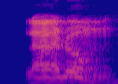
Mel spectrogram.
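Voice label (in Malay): "larung", Malay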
